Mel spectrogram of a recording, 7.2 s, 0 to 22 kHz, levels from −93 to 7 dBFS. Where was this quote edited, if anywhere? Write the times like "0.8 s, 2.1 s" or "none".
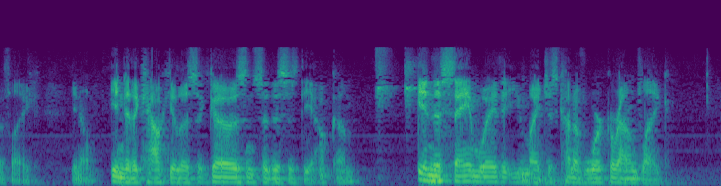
1.0 s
